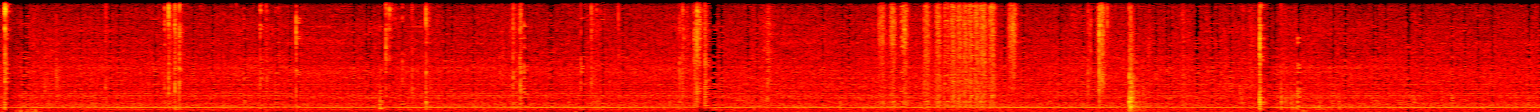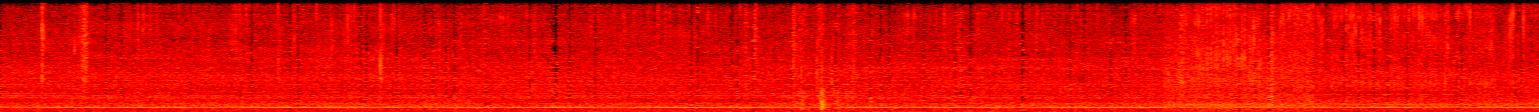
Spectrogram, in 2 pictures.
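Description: Faint workbench handling: scattered clicks and knocks of tools and parts being picked up and set down, with a short scraping rub about nine seconds in, over a steady faint hum.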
